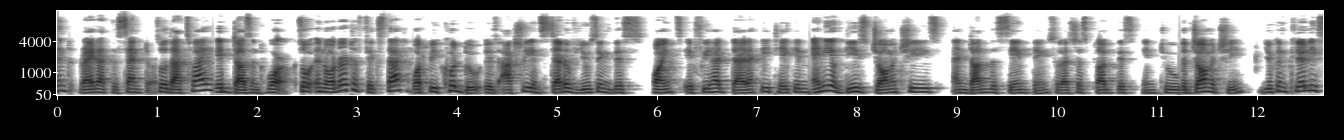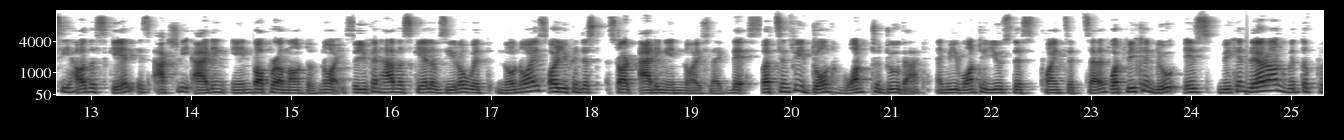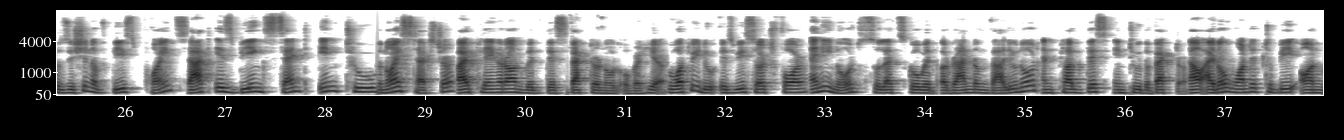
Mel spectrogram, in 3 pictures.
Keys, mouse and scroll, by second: 2.3 middle click, 3.5 scroll down 2, 3.7 middle click, 4.4-4.7 scroll up 2, 4.7 middle click, 5.0-5.5 scroll up 1, 5.5 click, 5.9 middle click, 6.9 scroll down 2, 7.1 middle click, 7.6-11.2 drag, 11.2 middle click, 11.2-11.8 scroll up 4, 12.0 middle click, 13.6-19.6 shift+drag, 19.7-20.1 scroll down 2, 20.1 middle click, 21.4 scroll down 2, 21.7 middle click, 23.1 click, 27.4 click, 27.9 middle click, 28.1-28.6 scroll up 4, 28.5 click, 29.0 middle click, 29.2 scroll up 1, 29.4 middle click, 30.1-30.7 drag, 31.2 middle click, 31.4 shift+a, 35.3-36.4 drag, 37.0-37.4 scroll up 2, 37.4 middle click.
